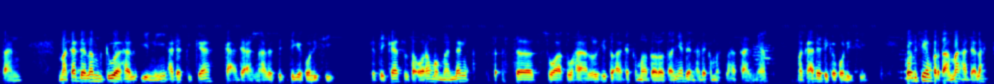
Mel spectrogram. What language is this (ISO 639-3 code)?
ind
